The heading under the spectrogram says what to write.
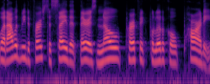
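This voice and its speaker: Medium-pitched female speech in a Southern US accent, moderate pace and fairly even intonation, very clean recording with a silent background. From US South. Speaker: political scientist and author. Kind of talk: interview.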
